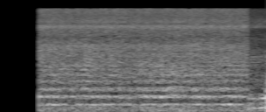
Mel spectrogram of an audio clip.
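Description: Honeybees buzzing in flight, a steady hum that cuts in abruptly just after the start.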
